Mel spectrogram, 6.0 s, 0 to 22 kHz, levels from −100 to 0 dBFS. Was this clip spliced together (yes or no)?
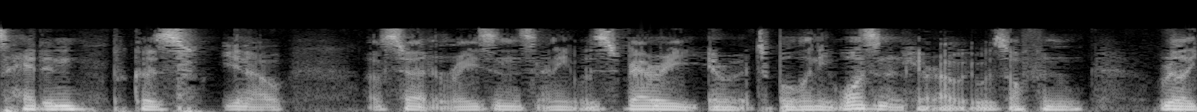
yes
